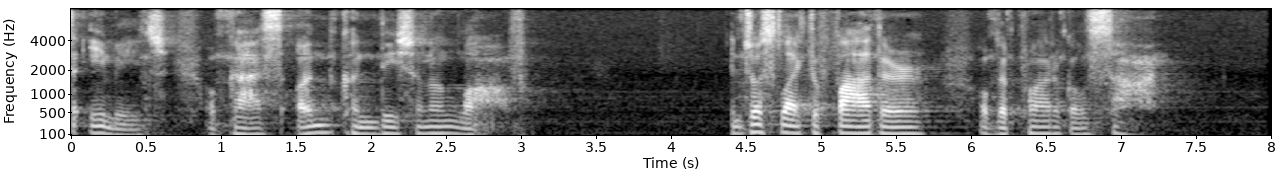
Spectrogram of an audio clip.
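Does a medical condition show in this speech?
Yes: cleft lip and palate, severe; born in Korea.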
